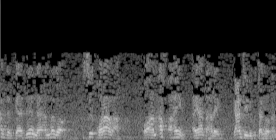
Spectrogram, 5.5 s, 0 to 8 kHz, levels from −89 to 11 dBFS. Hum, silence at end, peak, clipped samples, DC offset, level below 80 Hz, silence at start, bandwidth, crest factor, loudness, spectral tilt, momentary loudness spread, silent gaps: none; 0 s; -2 dBFS; under 0.1%; under 0.1%; -50 dBFS; 0 s; 5.2 kHz; 16 dB; -18 LUFS; -11 dB/octave; 8 LU; none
